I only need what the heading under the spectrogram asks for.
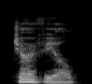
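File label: "jovial", Australian English; pronunciations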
